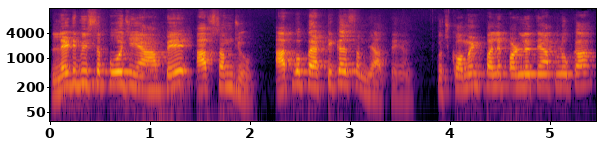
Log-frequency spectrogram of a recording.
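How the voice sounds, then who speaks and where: A man's voice: high voice, lively intonation, moderate pace, a bit bright. A man teaching a live online physics class, chatty and repetitive, drifting off into side stories before returning to the lesson. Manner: chatty, digresses, repeats phrases to drill a point.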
